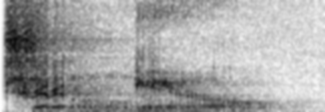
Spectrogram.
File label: score, announcer; hl1mp; XDM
